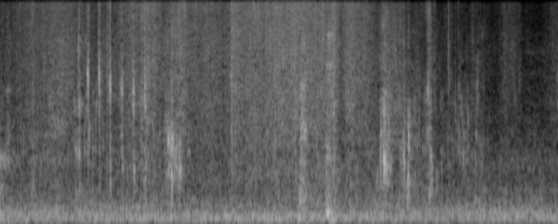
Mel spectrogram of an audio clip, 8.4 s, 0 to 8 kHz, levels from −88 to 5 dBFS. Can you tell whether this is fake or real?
real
